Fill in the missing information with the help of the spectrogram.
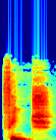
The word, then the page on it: finch: British English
